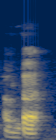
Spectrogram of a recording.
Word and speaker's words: Amaravati: Amaravati, I'm saying it wrong, sorry. – Amaravati.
